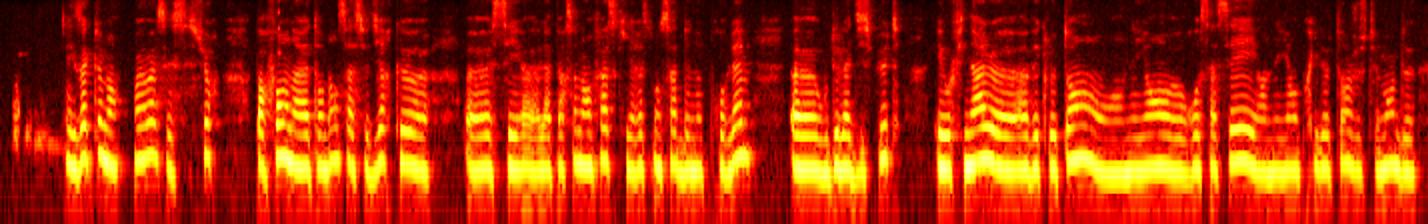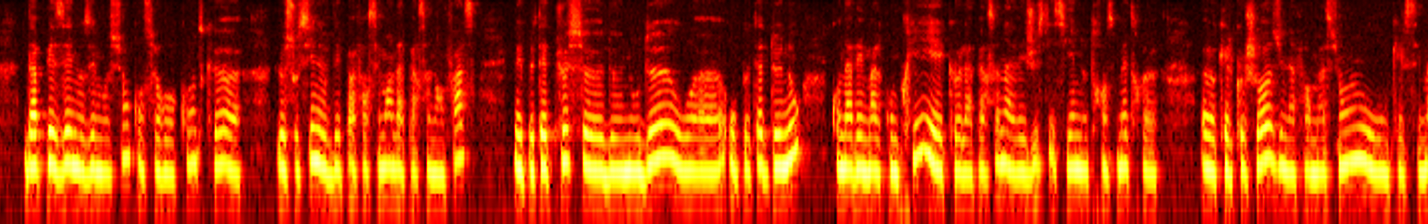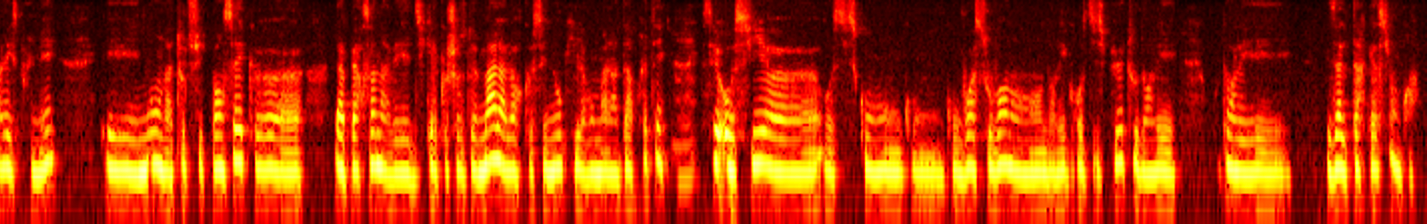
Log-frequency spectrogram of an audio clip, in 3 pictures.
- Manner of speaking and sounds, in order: static; other background noise; tapping; distorted speech
- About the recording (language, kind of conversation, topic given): French, unstructured, Comment se réconcilier après une grosse dispute ?
- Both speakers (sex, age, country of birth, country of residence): female, 30-34, France, France; female, 40-44, France, Ireland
